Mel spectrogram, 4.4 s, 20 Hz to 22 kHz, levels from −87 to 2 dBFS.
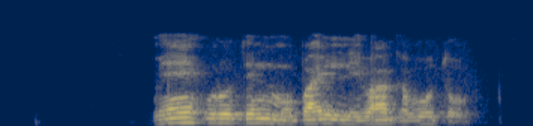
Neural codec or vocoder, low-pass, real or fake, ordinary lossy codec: none; 7.2 kHz; real; Opus, 32 kbps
